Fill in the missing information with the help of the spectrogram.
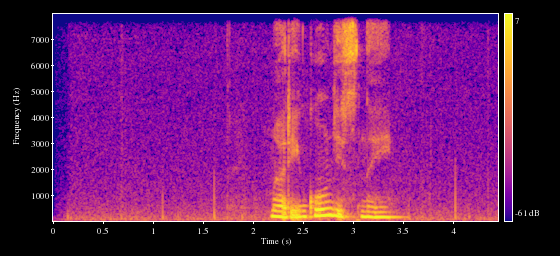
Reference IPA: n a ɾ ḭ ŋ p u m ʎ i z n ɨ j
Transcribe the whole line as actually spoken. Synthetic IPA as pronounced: m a ɾ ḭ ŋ k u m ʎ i s n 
